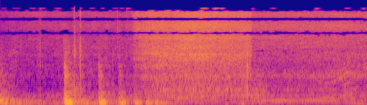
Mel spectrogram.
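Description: Water pours into a pot.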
